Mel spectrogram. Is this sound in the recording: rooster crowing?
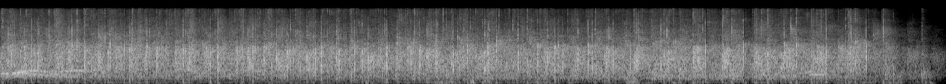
no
